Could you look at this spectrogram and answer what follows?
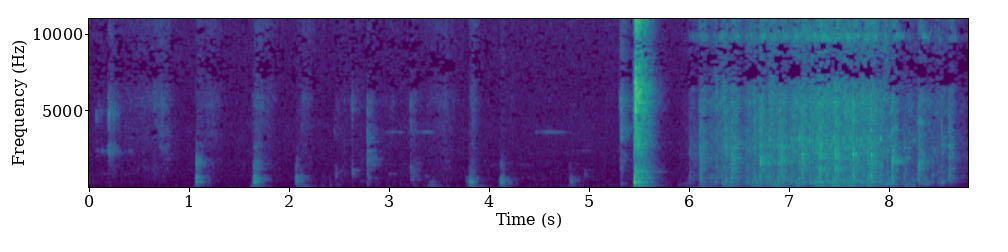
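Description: Several sharp clicks and handling taps come first, then a sewing machine stitches a kurta placket in one steady, close run lasting a few seconds.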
